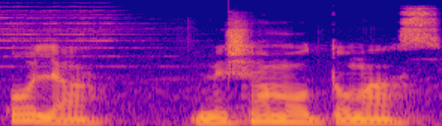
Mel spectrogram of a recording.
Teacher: one of the characteristics of Argentinian Spanish is to pronounce words like llamo and yo with the kind of sh sound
